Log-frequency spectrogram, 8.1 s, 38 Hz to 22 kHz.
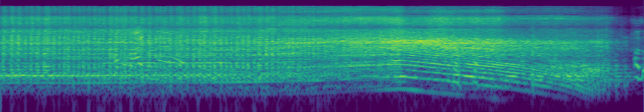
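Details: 1997 Yamaha Blaster 200 two-stroke, first start and break-in after rebuild: crisp ring-ding revving high and steady then dropping cleanly as throttle closes, no misfire; clutch seems not to engage.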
